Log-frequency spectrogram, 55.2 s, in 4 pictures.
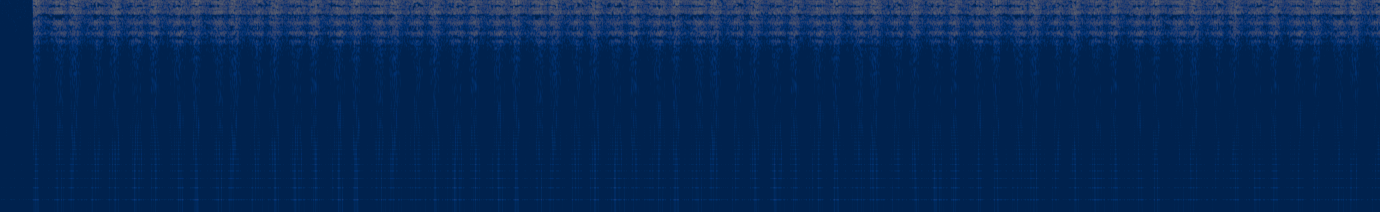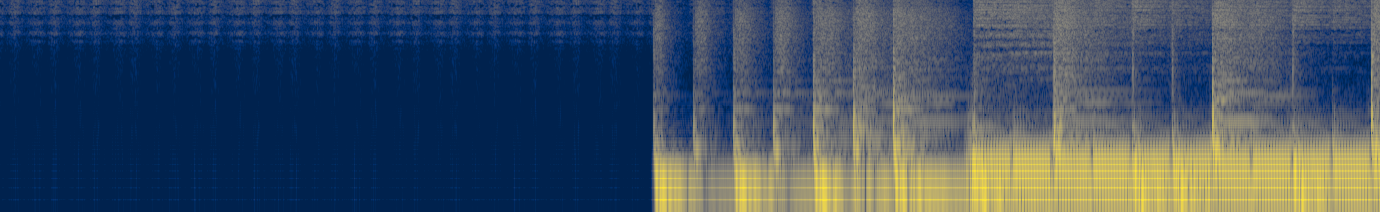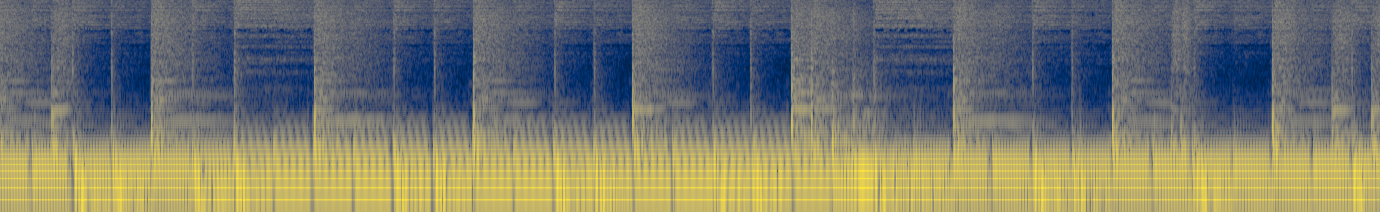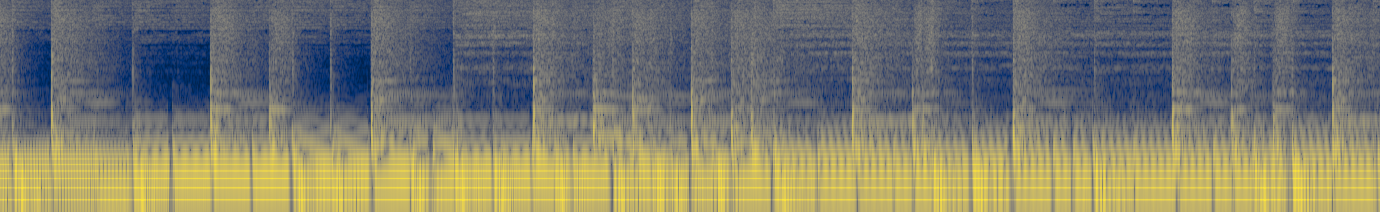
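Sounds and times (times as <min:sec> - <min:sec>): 
drum and bass mix: 0:20.4 - 0:55.1.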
